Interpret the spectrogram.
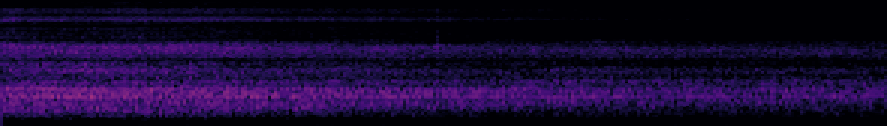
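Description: Passenger train passing through a station at speed, a steady rushing rattle that slowly fades as it goes away, heard as played back through a phone's speaker.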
